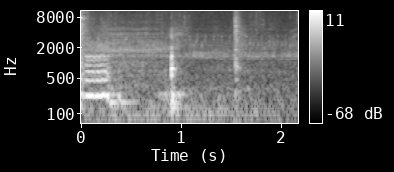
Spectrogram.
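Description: Gloved hand smearing wet epoxy over a glitter-coated tumbler: faint sticky rubbing, with two light clicks about a second and a second and a half in.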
